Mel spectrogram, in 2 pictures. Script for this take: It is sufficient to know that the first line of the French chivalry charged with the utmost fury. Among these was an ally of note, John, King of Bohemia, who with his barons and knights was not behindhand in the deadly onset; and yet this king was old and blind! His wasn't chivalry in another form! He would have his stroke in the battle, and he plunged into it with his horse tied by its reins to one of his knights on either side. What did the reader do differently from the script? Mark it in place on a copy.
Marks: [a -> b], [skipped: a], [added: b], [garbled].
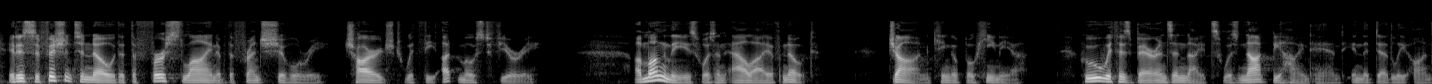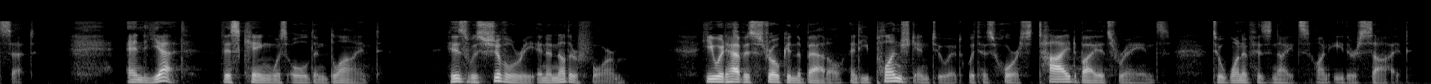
It is sufficient to know that the first line of the French chivalry charged with the utmost fury. Among these was an ally of note, John, King of Bohemia, who with his barons and knights was not behindhand in the deadly onset; and yet this king was old and blind! His [wasn't -> was] chivalry in another form! He would have his stroke in the battle, and he plunged into it with his horse tied by its reins to one of his knights on either side.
